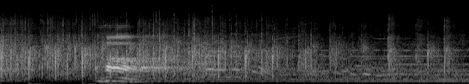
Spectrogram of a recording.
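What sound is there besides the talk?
audience applause for musician Rameshbhai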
